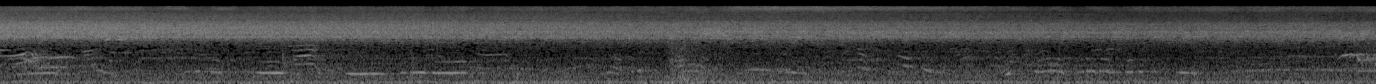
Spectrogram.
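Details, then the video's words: Summer cicada chorus over a school playground, a steady, shimmering high buzz that never pauses. Faint wavering tones, possibly distant voices, come and go beneath it, with a brief swell near the middle. "한 여름 운동장에서 매미가 울고 있다 - 여름의 소리, 학교 종소리, 매미 울음소리"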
